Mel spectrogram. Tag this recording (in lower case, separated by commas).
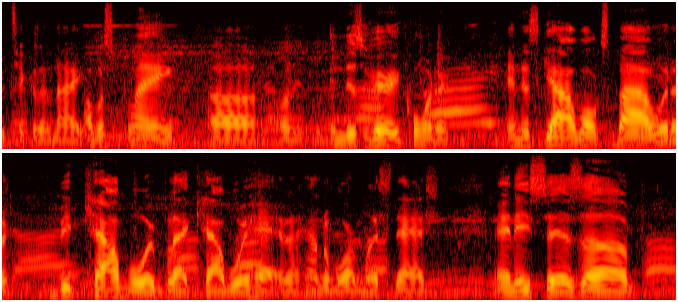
speech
